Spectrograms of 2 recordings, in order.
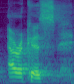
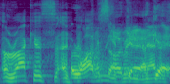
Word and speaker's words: Arrakis: line for me graham am i pronouncing that rightly ericus a raucous arrakis my friend it's a fictional planet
